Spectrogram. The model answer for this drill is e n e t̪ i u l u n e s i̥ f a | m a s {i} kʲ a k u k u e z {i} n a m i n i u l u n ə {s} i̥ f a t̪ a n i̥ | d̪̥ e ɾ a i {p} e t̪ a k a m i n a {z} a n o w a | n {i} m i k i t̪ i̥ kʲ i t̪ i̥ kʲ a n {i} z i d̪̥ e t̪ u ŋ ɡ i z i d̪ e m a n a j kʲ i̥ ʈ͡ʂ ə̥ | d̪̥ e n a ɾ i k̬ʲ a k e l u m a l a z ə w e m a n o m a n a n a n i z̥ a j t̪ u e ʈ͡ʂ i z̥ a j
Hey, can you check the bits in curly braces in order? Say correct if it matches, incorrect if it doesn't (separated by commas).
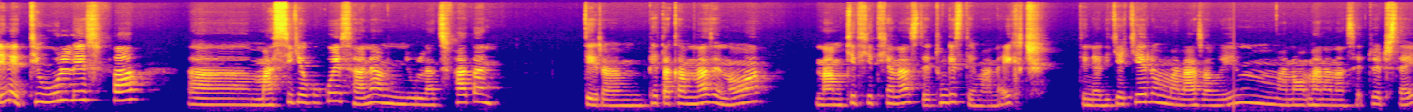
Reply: correct, incorrect, incorrect, correct, correct, incorrect, incorrect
